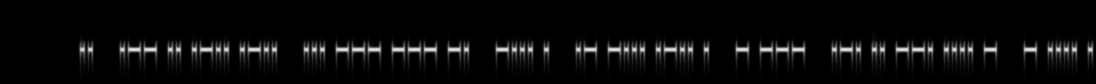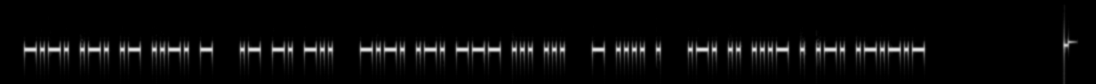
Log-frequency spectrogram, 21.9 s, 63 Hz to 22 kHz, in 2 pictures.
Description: Morse code, heard as a keyed tone, about 32 wpm, 700 Hz. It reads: I WILL SOON BE ABLE TO RIGHT THE CRAFT AND CROSS THE RIVER.
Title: Sentences from Top 1000 Words - Review Part 6 - 30wpm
